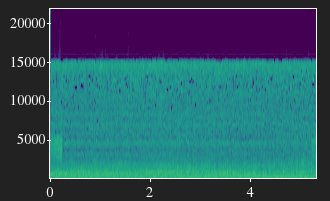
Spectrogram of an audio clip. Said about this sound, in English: 12, 11, 10, 9. Ignition sequence starts. 6, 5, 4, 3, 2, 1, 0. All engine running.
